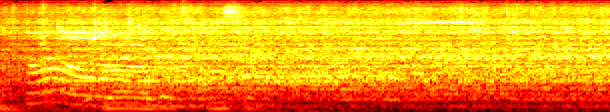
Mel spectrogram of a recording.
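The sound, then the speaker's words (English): An audience claps and cheers steadily for a singer's piano performance, a dense wash of applause with scattered whoops and shouting voices rising through it, holding at a loud, even level for the whole stretch. “And once the crowd stops clapping, the music itself will be much nicer sounding.”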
